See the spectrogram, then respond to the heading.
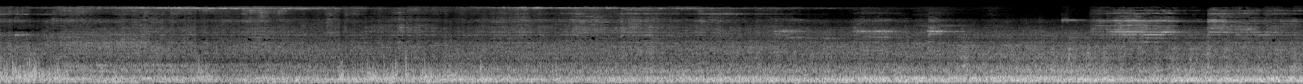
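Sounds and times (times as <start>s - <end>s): freight train wheels rumbling: 0.0s - 13.0s
high-pitched wheel squeals: 4.8s - 9.5s, 10.9s - 13.0s.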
